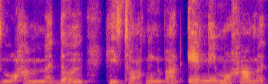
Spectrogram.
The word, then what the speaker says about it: Muhammadun: He pronounces it Muhammadun and Muhammadan. That's generic. That little AN sound and that UN sound, Muhammadun, that's generic.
